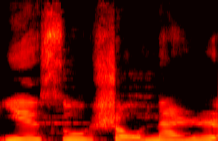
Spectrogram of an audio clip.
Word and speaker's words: 耶稣受难日: Wait, so here is pronounced with the fourth tone. Is that? But the right way to say that should be 耶稣受难日. I'm a native Chinese speaker. You should trust me.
